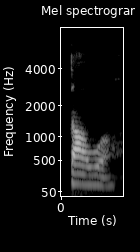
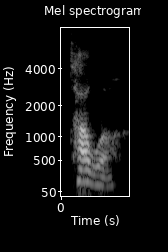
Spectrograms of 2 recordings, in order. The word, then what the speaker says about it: tawo: pronounced tawo, tawo, not tawo, as many people do, and it's not entirely wrong. They are attempting to say the word thanks, but it's supposed to be pronounced with a harder T.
